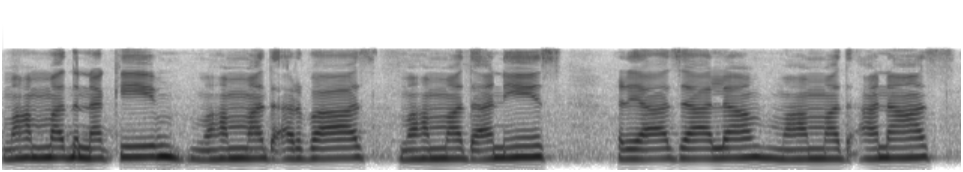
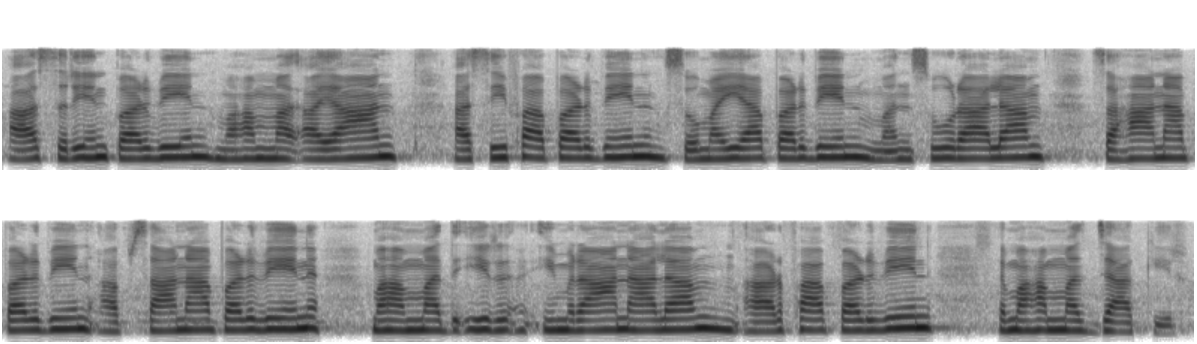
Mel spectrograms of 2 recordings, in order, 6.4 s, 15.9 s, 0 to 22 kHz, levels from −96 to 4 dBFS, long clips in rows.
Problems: constant background noise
